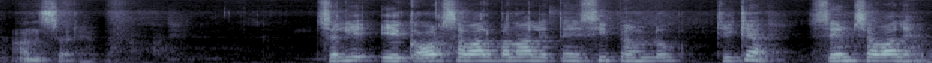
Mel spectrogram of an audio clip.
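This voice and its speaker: A man's voice: high voice, mellow. A man teaching an exam-prep maths lesson, repeating each word as he writes it out and asking the class short check questions. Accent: Hindi. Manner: slow, repeats words while writing on a board; asks students rhetorical check questions.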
